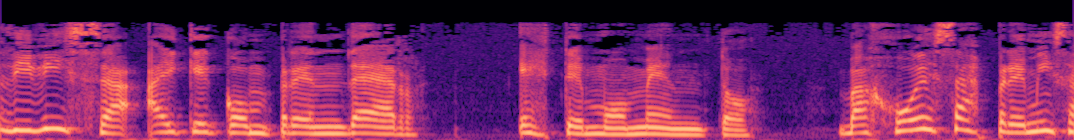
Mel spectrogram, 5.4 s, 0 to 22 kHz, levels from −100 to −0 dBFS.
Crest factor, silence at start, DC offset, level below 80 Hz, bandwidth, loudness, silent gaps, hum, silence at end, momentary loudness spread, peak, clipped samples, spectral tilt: 14 dB; 0 s; under 0.1%; -52 dBFS; 11.5 kHz; -16 LUFS; none; none; 0 s; 7 LU; -2 dBFS; under 0.1%; -4.5 dB/octave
